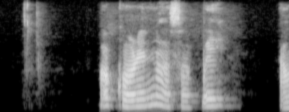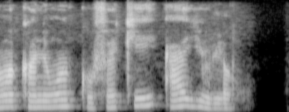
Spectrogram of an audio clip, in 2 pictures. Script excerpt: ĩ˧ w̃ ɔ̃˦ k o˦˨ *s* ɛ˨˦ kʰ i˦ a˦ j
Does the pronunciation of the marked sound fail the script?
yes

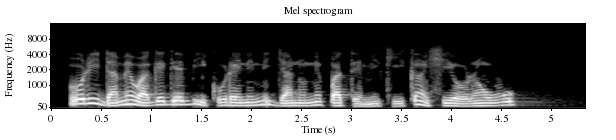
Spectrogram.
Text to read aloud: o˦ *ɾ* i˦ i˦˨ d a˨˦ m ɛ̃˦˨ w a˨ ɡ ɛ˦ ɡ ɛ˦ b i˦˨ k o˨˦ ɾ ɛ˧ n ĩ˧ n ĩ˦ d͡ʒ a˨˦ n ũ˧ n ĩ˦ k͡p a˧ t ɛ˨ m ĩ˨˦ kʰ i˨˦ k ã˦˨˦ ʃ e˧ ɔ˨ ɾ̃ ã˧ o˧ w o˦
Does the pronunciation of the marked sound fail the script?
no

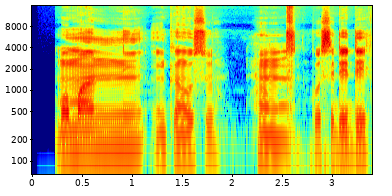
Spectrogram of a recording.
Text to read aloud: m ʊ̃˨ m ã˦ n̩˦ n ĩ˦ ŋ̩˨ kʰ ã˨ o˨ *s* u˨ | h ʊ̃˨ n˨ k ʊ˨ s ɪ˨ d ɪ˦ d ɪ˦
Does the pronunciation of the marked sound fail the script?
no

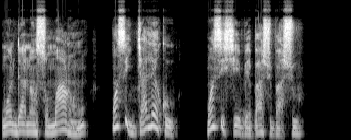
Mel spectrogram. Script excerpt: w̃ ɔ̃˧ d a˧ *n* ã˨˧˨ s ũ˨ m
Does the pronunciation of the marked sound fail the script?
no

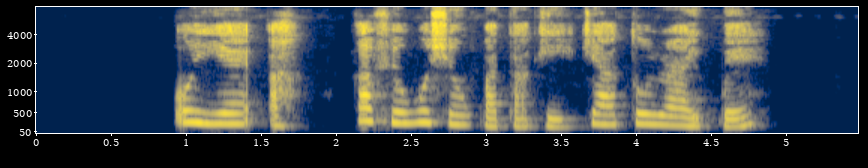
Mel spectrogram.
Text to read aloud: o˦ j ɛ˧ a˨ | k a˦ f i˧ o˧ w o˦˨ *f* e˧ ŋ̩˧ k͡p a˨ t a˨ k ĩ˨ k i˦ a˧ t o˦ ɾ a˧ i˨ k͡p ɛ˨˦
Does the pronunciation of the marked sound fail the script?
yes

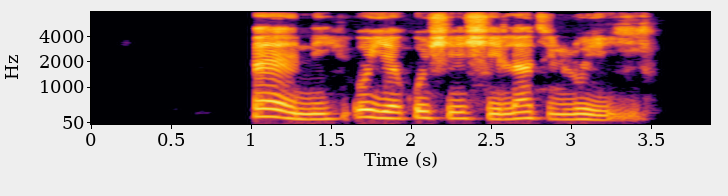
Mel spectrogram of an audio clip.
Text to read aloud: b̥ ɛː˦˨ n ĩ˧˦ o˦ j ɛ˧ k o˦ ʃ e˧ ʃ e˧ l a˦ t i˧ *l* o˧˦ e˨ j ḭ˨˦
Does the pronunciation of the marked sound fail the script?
no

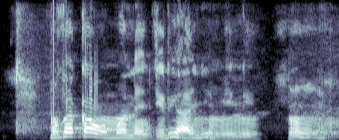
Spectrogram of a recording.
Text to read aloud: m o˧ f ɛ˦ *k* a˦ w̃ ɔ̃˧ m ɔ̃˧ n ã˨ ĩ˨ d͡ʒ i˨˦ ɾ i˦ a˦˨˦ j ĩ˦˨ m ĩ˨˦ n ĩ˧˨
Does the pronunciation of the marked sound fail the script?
no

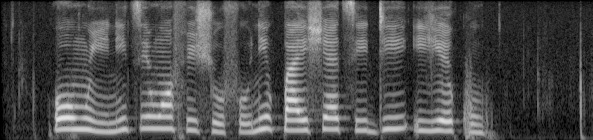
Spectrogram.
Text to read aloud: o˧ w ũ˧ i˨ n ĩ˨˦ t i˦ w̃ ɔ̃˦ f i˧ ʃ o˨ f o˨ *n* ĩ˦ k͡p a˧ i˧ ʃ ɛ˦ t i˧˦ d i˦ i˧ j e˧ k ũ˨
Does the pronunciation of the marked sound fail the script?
no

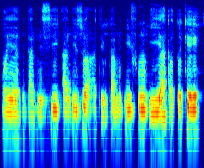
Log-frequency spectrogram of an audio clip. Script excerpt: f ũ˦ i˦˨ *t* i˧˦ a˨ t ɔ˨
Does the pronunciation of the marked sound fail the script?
yes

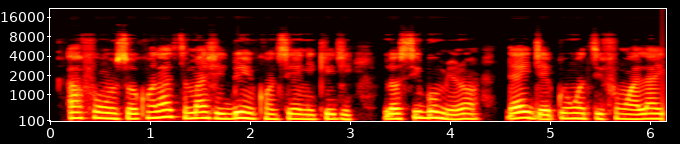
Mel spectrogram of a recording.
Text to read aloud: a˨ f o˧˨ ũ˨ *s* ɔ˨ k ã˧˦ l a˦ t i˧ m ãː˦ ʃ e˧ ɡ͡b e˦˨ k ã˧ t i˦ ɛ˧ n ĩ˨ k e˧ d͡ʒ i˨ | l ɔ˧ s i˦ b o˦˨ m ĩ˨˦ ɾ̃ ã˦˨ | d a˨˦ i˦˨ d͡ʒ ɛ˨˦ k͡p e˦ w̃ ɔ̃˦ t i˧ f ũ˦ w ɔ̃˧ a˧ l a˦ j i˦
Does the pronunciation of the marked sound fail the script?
no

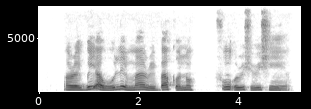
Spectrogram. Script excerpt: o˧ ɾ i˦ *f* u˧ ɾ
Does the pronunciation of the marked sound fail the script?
yes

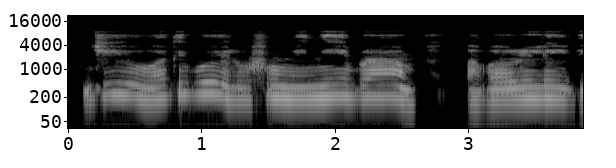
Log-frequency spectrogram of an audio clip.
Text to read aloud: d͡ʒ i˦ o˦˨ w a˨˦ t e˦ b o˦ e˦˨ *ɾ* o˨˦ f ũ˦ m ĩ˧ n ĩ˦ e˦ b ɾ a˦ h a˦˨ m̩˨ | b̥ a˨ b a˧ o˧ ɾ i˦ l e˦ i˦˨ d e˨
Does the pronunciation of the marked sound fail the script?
yes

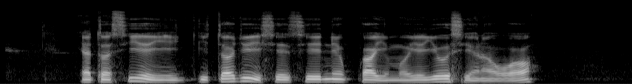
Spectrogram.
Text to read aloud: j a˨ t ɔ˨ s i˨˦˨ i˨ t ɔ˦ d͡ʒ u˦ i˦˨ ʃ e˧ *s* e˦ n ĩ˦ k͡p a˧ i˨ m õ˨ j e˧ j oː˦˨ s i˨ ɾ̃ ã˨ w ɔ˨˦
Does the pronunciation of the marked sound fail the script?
no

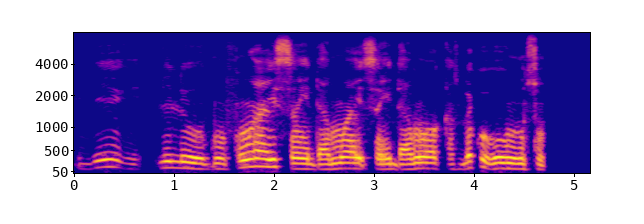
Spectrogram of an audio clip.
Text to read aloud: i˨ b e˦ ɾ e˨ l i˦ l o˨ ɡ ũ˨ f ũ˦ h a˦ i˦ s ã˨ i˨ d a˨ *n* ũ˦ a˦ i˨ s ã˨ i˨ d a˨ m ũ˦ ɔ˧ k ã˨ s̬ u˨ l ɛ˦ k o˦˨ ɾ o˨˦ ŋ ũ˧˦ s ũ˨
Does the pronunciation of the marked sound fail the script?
yes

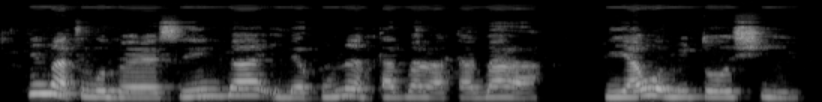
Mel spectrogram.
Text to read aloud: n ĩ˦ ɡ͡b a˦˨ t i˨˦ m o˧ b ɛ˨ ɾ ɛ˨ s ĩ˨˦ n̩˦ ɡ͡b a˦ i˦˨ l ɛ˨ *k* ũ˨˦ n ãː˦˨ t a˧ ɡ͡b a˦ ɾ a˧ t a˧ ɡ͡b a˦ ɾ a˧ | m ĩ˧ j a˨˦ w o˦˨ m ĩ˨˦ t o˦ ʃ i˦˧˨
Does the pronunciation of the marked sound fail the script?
no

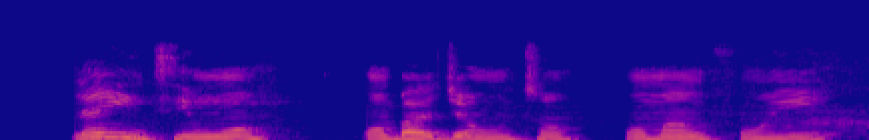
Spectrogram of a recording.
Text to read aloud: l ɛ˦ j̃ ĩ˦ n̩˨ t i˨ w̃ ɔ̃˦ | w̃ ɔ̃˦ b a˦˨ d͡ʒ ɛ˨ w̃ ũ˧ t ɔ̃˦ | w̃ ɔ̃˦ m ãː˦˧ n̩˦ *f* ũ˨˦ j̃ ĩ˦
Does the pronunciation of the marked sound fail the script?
no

